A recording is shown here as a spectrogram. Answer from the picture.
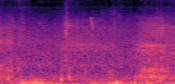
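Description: Footsteps on gritty concrete stadium steps: a few faint, irregular taps and scuffs.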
